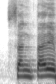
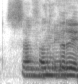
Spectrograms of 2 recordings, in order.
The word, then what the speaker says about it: سنگترے: ایک شخص تھا جو سنگترے بیچ رہا تھا۔ کیا؟ سنترے۔ ہاں سنترے بیچ رہا تھا، دراصل اس کا جو اصل تلفظ ہے وہ سنگ ترے ہے۔ کیا ہے؟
